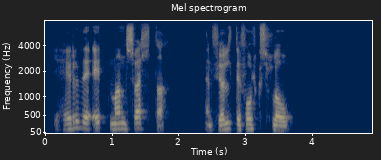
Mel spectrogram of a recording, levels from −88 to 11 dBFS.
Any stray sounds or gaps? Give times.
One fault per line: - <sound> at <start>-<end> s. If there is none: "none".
none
